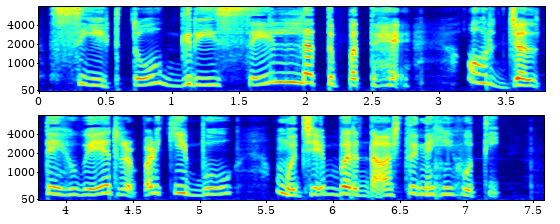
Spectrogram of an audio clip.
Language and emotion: Urdu, disgusted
